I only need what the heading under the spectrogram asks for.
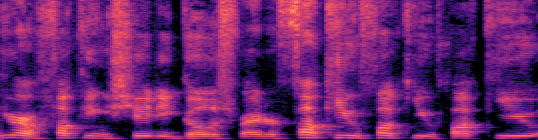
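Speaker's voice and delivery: mock, furious, angry ranting, screaming but held in. Retelling how a guy screamed at a girl after the show: imitating someone screaming. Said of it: "He just starts screaming at this".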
